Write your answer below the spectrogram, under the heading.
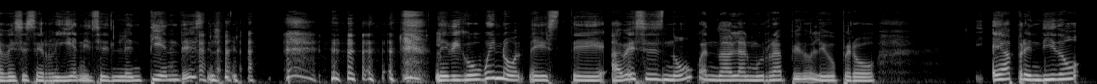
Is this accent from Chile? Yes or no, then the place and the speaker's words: no; Mexico; moved away as an adult; now in Netherlands; México sí, es el lugar que me vio nacer, crecer, viví, yo ya vine adulta aquí a este país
